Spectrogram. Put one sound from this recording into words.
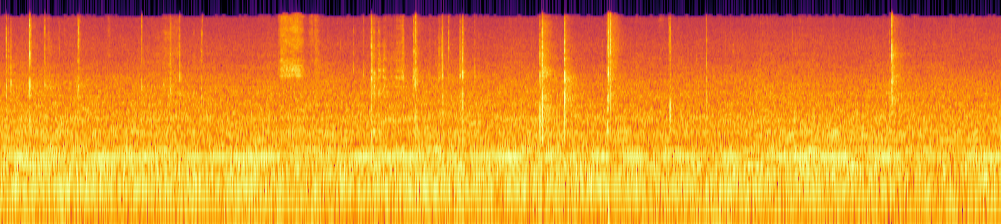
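Plastic clicks and snaps as a phone's back cover is pressed into place.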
